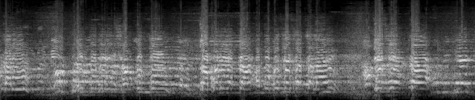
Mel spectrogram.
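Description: An elderly man speaks loudly and steadily into a microphone.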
